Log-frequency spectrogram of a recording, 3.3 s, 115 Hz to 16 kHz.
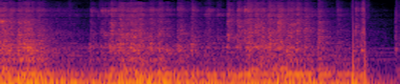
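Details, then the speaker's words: Drift backup car, V8, first start after months in storage: deep lumpy rumble holding strong and even before easing off; runs cleanly and fired right up. "Ooh, can hear that moving. Not bad. Not bad at all."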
